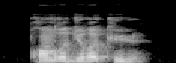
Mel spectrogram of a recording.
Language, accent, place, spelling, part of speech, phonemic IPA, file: French, France, Lyon, prendre du recul, verb, /pʁɑ̃.dʁə dy ʁ(ə).kyl/, LL-Q150 (fra)-prendre du recul.wav
- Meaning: to take a step back, to step back and get some perspective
